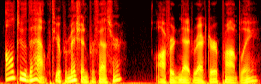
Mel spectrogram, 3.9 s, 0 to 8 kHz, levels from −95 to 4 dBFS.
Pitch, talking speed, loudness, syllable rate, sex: 110 Hz, 170 wpm, -17 LUFS, 5.7 syllables/s, male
